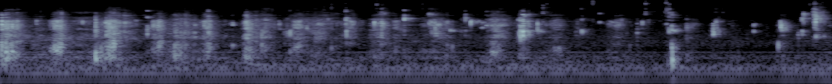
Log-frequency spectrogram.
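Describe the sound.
Crunchy chewing of a coffee-flavoured cookie, with many irregular bites and crunches in quick succession, sharp and crisp with no talk.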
